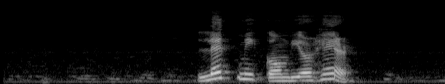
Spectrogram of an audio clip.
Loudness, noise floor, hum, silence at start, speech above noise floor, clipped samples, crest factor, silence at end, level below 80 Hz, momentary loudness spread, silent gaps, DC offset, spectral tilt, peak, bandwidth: -22 LUFS; -54 dBFS; none; 2 s; 33 dB; under 0.1%; 20 dB; 0.9 s; -64 dBFS; 9 LU; none; under 0.1%; -6 dB/octave; -6 dBFS; 12.5 kHz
